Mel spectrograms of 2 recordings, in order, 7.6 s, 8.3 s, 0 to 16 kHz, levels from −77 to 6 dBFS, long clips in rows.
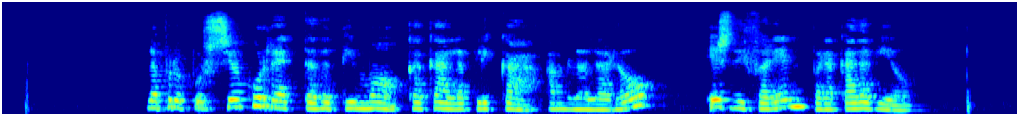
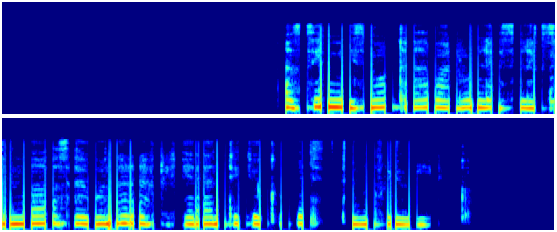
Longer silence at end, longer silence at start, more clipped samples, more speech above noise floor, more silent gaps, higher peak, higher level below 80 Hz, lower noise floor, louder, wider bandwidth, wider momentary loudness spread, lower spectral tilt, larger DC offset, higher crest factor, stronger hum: second, 0.35 s vs 0.95 s; second, 1.1 s vs 2.15 s; neither; second, 46 dB vs over 68 dB; second, none vs 6.64-6.77 s; second, -16 dBFS vs -6 dBFS; second, -80 dBFS vs -50 dBFS; second, -76 dBFS vs under -90 dBFS; second, -31 LUFS vs -23 LUFS; first, 11.5 kHz vs 7.6 kHz; second, 7 LU vs 12 LU; second, -5 dB/octave vs -7 dB/octave; neither; about the same, 18 dB vs 16 dB; neither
